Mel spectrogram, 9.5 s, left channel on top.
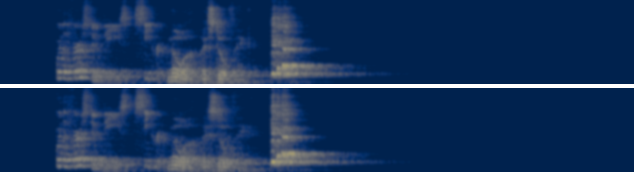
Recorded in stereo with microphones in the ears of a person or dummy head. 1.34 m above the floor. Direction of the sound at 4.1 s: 70° right (ahead or behind).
